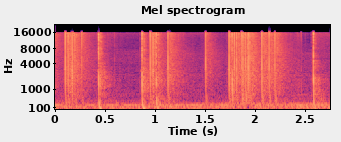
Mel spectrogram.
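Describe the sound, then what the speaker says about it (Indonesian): Rapid shots from a 50-shot mini cake firework popping in quick succession, sharp bangs with crackling bursts between them, fairly close and loud. "Pesta kembang api guys."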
